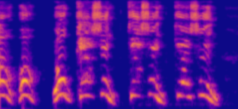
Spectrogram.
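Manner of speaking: high, excited, urging tone. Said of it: "she's like".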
